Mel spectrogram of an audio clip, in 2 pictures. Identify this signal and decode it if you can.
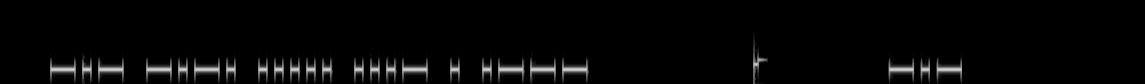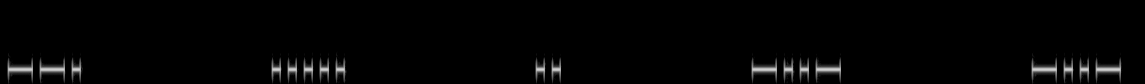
Morse code, heard as a keyed tone, about 15 wpm, spaced as for 6 wpm, 700 Hz. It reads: KC5VEJ KG5IXX
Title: USA Call Signs - 6 Characters - 8x Character Spacing - 15wpm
